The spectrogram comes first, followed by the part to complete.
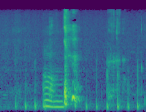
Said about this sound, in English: And she had a little coughing fit there for a minute. Did that go down the wrong tube?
